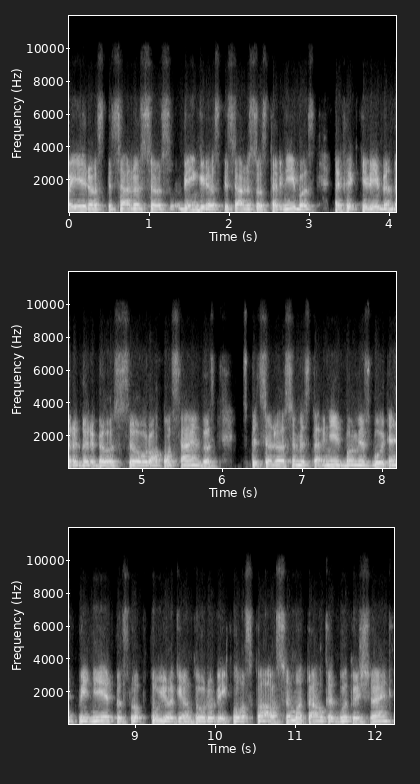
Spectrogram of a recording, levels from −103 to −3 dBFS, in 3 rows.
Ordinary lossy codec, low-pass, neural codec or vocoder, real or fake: Opus, 32 kbps; 7.2 kHz; codec, 16 kHz, 4.8 kbps, FACodec; fake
